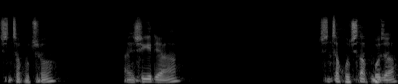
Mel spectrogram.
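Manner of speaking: mock, disdainful, low, scornful muttering. A preacher retells the healing story, imitating the Pharisees watching Jesus. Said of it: "제가 좀 흉내를 내보자면 이러고 보고 있는 거예요".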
